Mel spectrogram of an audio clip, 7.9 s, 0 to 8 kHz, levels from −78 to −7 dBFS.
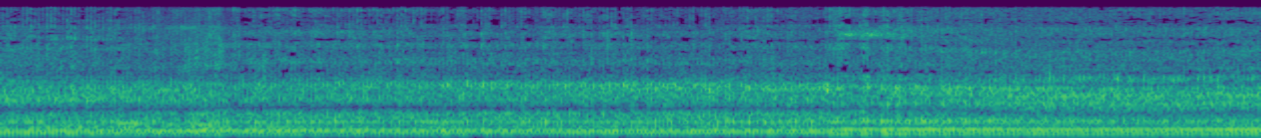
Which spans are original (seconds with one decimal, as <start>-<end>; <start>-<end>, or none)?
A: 0.0-0.8; 1.5-7.9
